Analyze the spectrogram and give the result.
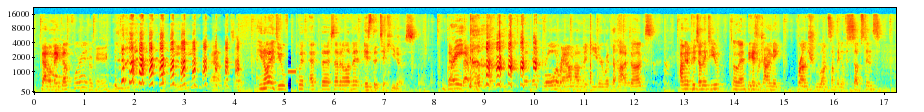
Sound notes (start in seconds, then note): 1.6 laughs; 8.7 laughs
